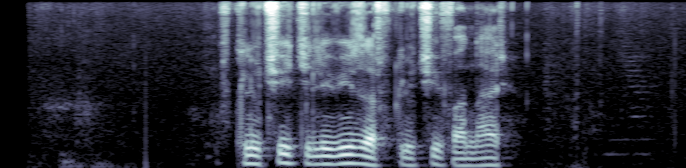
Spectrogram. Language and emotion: Russian, neutral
